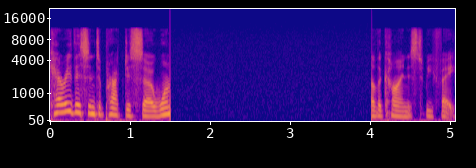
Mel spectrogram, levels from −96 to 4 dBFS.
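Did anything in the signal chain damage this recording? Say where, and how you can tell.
Yes. From 1.51 to 4.03 s the speech cuts out abruptly, leaving about 2.5 s of plain hiss roughly 50 dB below the signal before it returns mid-flow. This audio dropout to a faint residue is likely an intermittent analogue connection, with the downstream path staying live.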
